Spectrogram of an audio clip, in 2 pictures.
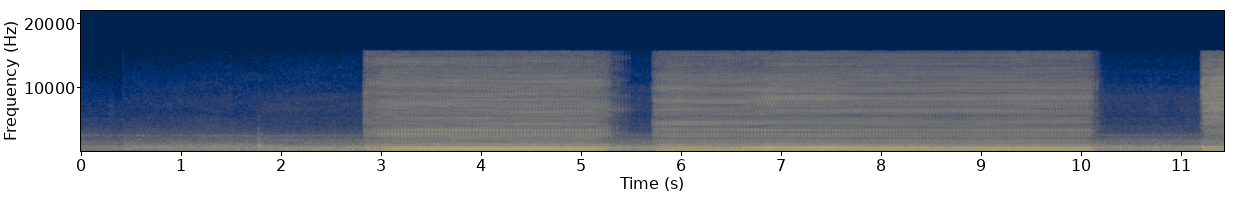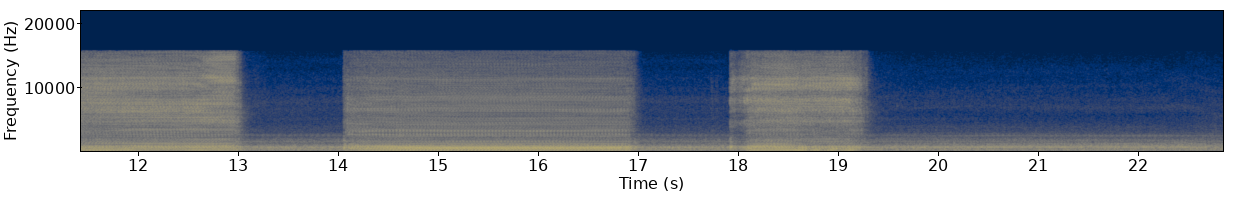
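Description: A 12-inch Central Machinery disc sander running with a steady motor hum while a piece of cypress is pressed against its coarse 40–60 grit disc. The wood goes on five times, each pass a loud rasping grind that stops sharply as the piece is lifted away.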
